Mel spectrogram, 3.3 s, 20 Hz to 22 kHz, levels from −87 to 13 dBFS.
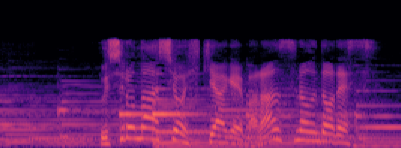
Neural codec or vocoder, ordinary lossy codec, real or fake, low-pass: none; none; real; 7.2 kHz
